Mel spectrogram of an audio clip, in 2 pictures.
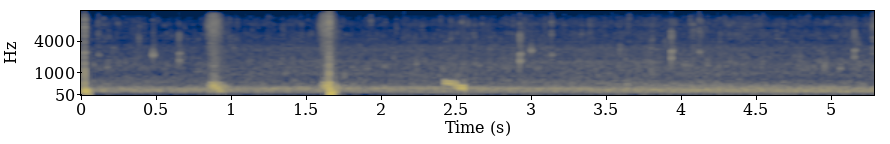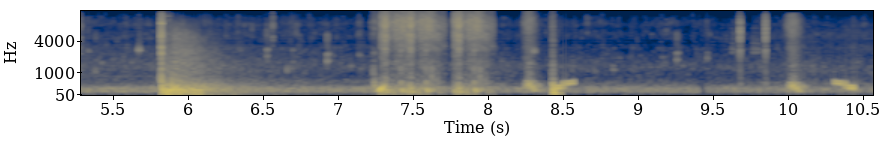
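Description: A short game menu sound chirps as a menu opens and closes.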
